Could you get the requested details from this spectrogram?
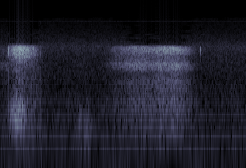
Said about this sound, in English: So I want you to take a really deep breath, and I want you to go into, I don't want to lose you, and I want you to hold your breath as long as you can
